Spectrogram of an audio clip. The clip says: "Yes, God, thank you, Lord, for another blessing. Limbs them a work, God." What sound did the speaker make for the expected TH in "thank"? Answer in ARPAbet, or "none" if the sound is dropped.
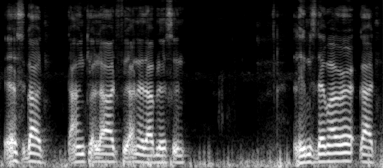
T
